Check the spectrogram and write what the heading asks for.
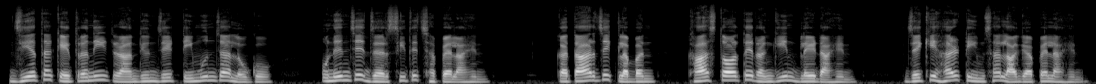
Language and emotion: Sindhi, neutral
